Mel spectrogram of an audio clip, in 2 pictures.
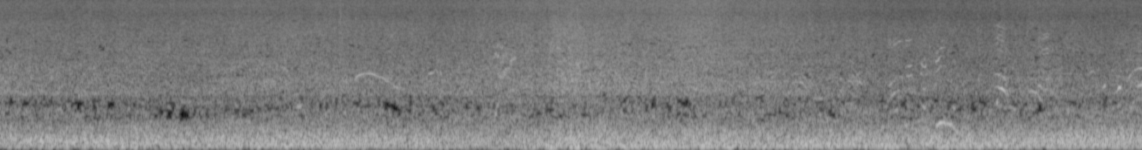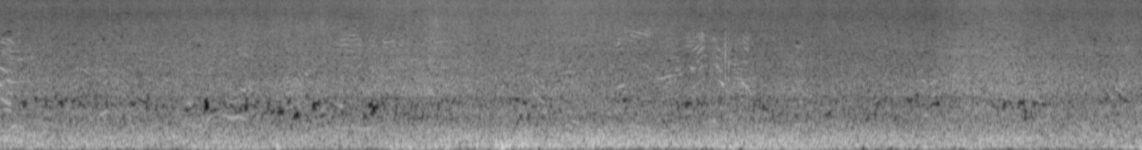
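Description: Wind blows steadily across the beach.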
